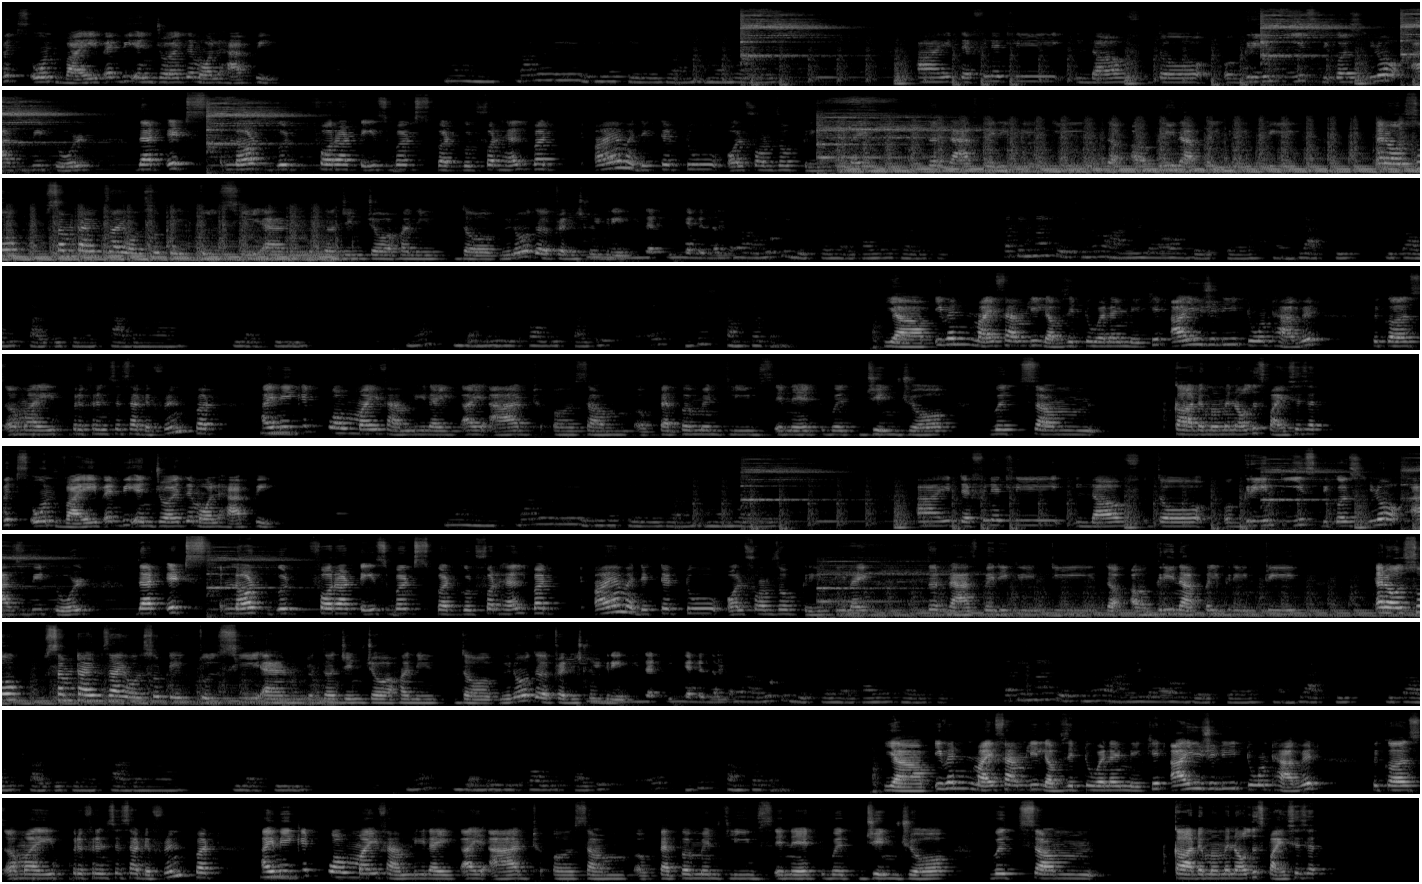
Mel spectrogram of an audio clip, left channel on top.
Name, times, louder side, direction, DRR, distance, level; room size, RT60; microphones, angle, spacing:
voice 1, 0.0-2.7 9.1-19.7 20.1-23.2 23.4-27.1 27.9-34.9 35.2-35.6 51.2-55.7 56.3-58.9 59.3-66.2 66.6-67.7 68.4-69.8, right 4 dB, 80° right, 1.0 m, -37 dB
voice 2, 4.4-7.8 11.8-11.9 12.4-12.5 34.2-37.8 38.4-41.9 42.2-44.4 44.8-45.6 46.6-50.4 59.3-59.7, left 1 dB, 15° left, 1.7 m, -53 dB
sound 1, 6.7-14.2, equal, 55° right, 2.3 m, -48 dB
sound 2, 7.4-8.6 12.6-15.1 16.2-17.5 22.3-24.9, left 7 dB, 50° left, 0.8 m, -41 dB
sound 3, 22.5-31.9, left 8 dB, 75° left, 0.3 m, -42 dB
9.1 x 6.7 x 2.4 m
head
